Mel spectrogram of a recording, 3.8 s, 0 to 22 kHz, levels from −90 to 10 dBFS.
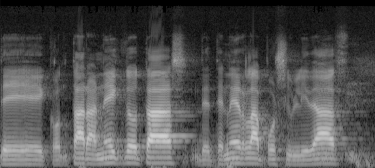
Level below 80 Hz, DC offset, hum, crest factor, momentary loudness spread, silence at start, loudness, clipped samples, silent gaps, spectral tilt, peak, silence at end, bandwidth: -50 dBFS; under 0.1%; none; 18 dB; 13 LU; 0 s; -17 LUFS; under 0.1%; none; -4 dB/octave; 0 dBFS; 0.05 s; 18.5 kHz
